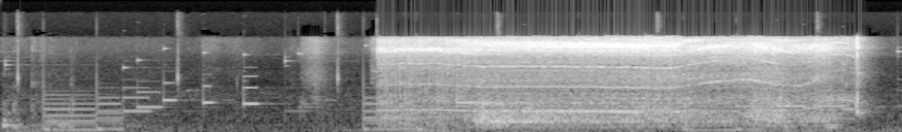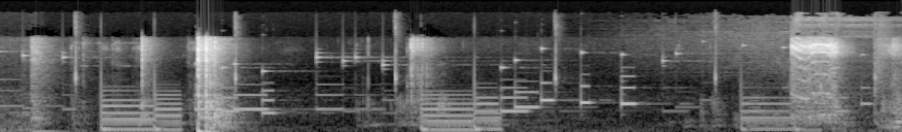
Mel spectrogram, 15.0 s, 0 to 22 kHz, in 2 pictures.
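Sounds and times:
power drill whining: 0:03.1 - 0:07.3, 0:14.1 - 0:15.0.

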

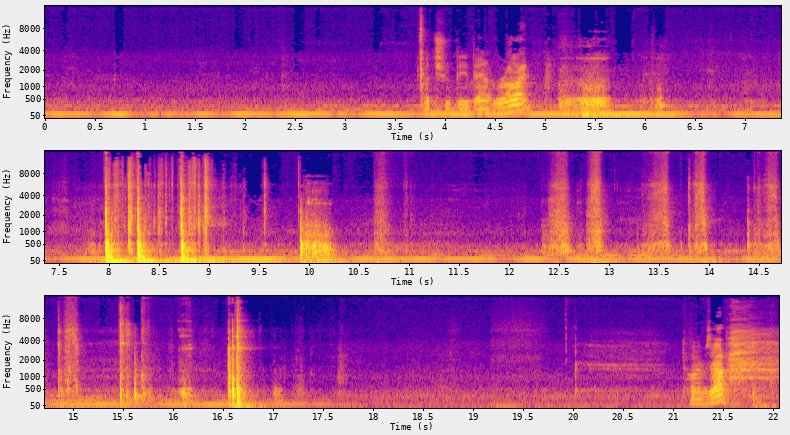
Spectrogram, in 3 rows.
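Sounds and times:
steady low hum: 0:00.0 - 0:22.0
metal mould knocking and scraping: 0:09.9 - 0:10.4.

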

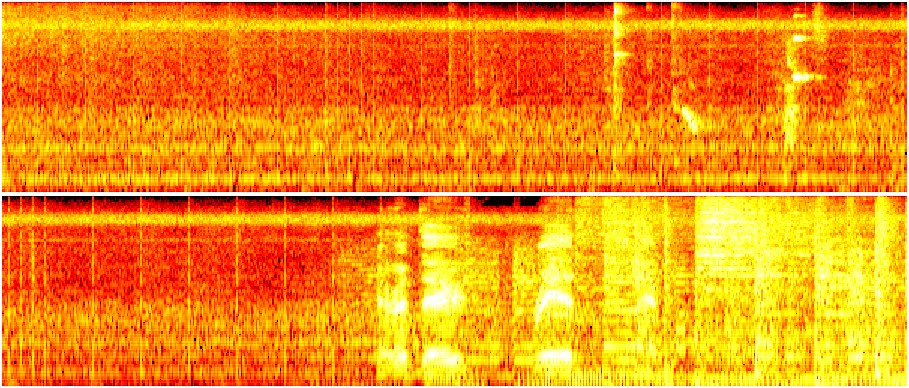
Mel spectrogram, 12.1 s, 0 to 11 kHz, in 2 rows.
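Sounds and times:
grill fan humming: 0:00.0 - 0:12.0
short rising squeak: 0:04.5 - 0:05.6.

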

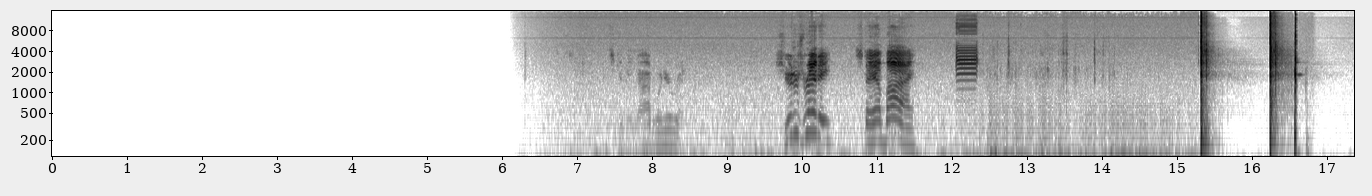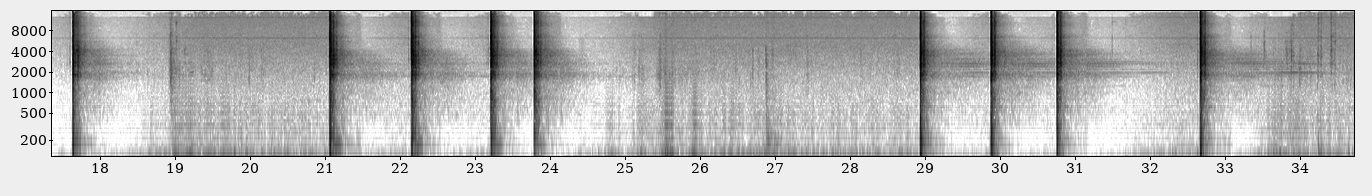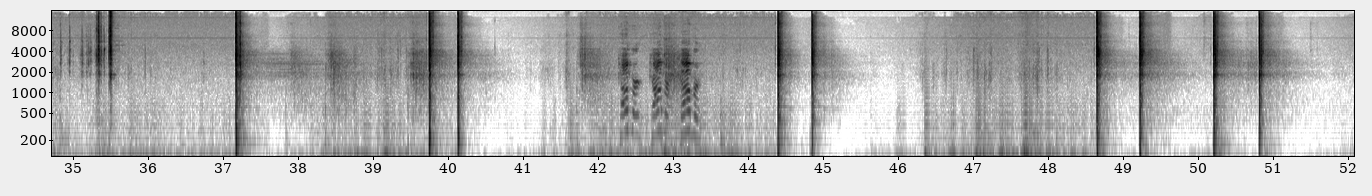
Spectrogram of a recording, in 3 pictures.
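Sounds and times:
pistol shots: 0:15.3 - 0:15.6, 0:16.2 - 0:16.7, 0:17.6 - 0:18.0, 0:21.0 - 0:21.4, 0:22.1 - 0:22.6, 0:23.2 - 0:24.2, 0:28.9 - 0:31.2, 0:32.6 - 0:33.1, 0:37.2 - 0:37.5, 0:39.7 - 0:40.4, 0:44.4 - 0:45.2, 0:48.6 - 0:49.5, 0:50.2 - 0:51.2
low rustle and rumble: 0:24.4 - 0:29.6, 0:45.5 - 0:49.1.

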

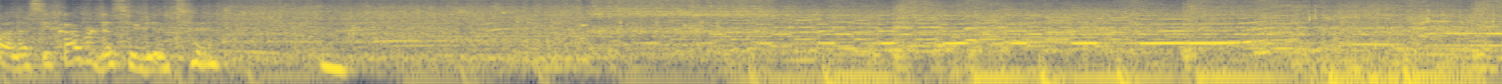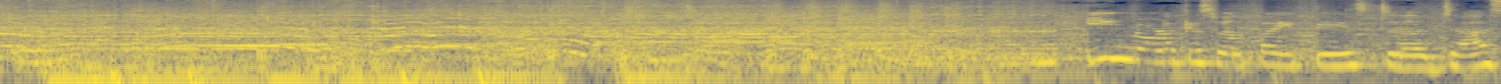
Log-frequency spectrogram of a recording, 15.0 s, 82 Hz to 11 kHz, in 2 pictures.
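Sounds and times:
plucked guitar melody: 0:03.0 - 0:12.7
steady bass line: 0:03.7 - 0:12.8.

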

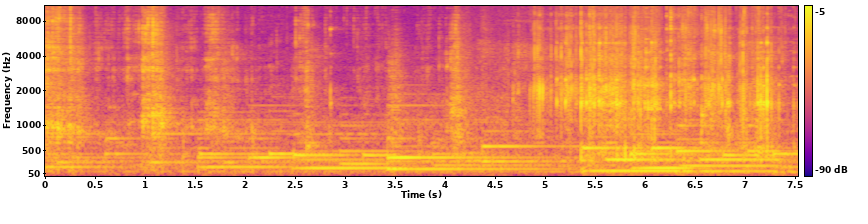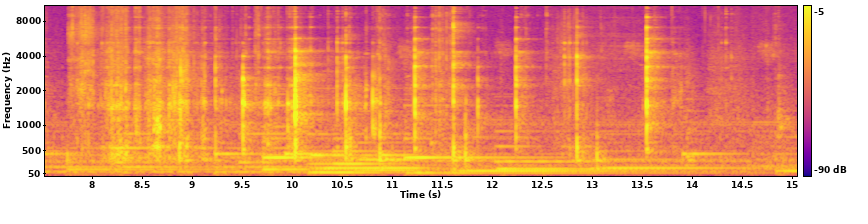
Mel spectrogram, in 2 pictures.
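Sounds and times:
knife crunching through crust: 0:00.0 - 0:14.5
soft background music: 0:00.0 - 0:15.0
cutlery clinking on plate: 0:05.4 - 0:14.5.

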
